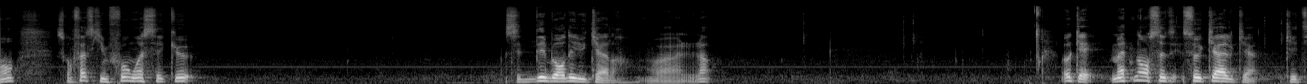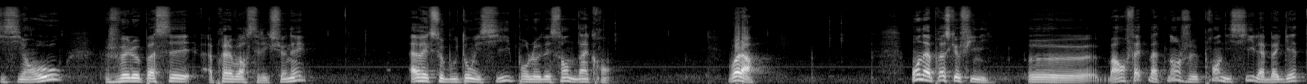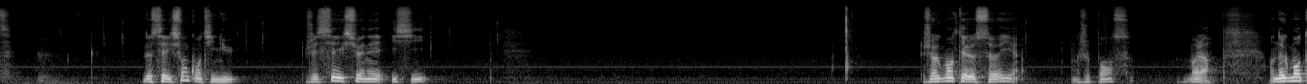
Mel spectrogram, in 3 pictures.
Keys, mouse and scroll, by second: 0.0 click, 1.5-8.2 drag, 9.0 click, 11.7 click, 12.6 click, 19.1 click, 21.3 click, 27.2 click, 28.6 click, 30.2-31.3 drag, 35.8 click, 37.2 click.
